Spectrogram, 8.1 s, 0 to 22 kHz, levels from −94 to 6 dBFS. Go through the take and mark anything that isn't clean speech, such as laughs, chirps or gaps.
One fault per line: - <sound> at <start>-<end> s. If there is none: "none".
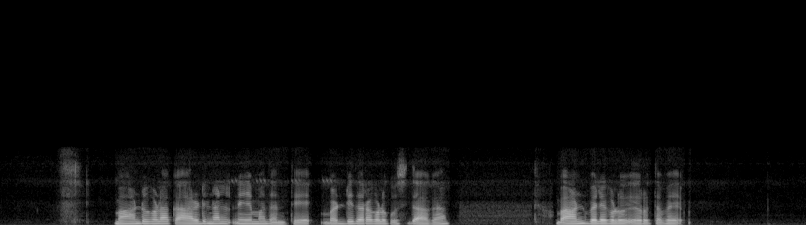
none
